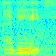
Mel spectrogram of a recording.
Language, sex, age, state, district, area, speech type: Maithili, female, 45-60, Bihar, Begusarai, rural, spontaneous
